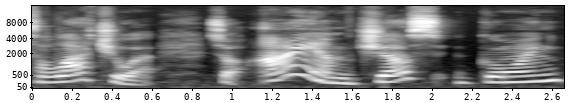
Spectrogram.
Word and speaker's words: Alachua: Remember I said it's spelled here Alachua and it's Alachua.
